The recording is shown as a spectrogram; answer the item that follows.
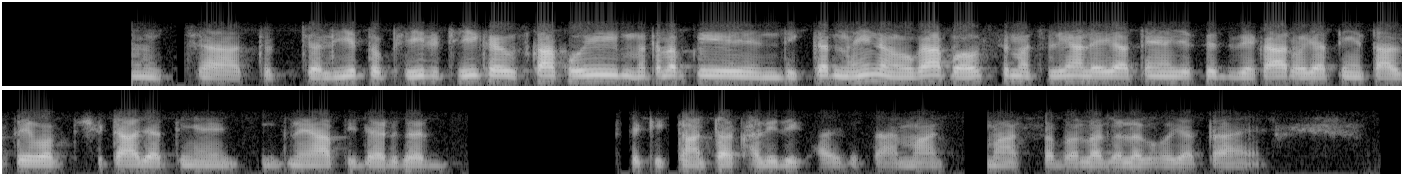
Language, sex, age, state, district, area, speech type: Hindi, male, 30-45, Uttar Pradesh, Chandauli, rural, conversation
